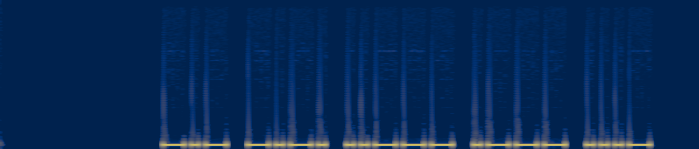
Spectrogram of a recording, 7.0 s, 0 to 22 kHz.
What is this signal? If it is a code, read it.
Morse code, heard as a keyed tone, about 19 wpm, 700 Hz. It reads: KC2JV
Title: Speed Racing - USA 2x2 Call Signs 17wpm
